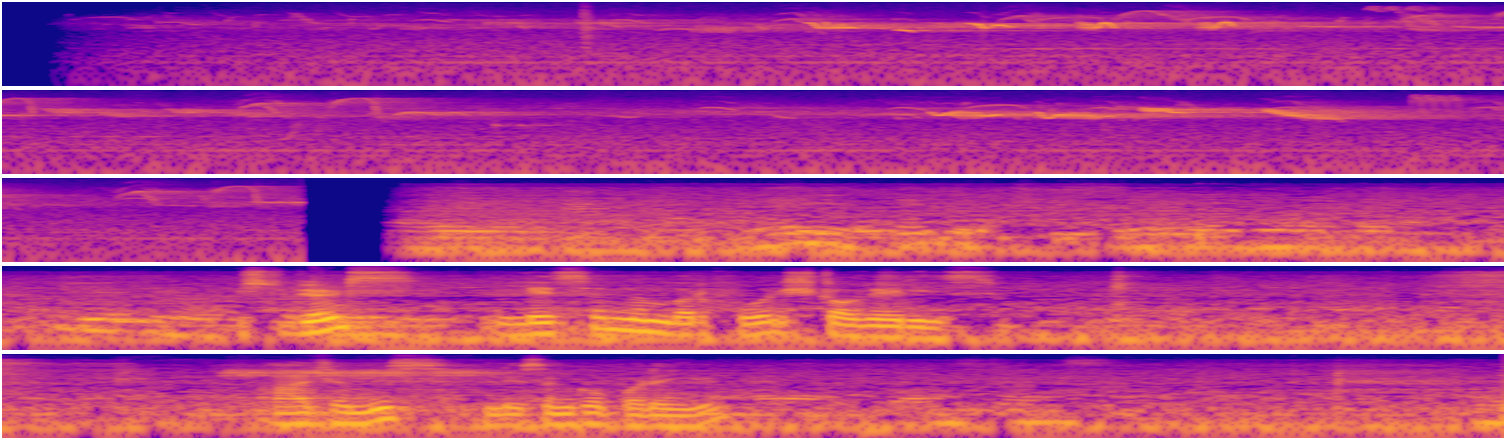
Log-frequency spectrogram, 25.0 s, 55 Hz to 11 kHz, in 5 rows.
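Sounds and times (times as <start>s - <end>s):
birds chirping and twittering: 0.2s - 11.0s, 14.4s - 25.0s.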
